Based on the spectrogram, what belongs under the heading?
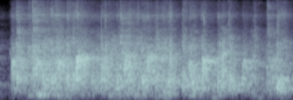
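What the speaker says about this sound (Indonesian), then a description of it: "Tepuk tangan." A class of students applauds in a classroom, a sudden burst of clapping that starts sharply and carries on as a lively, fairly loud patter for a few seconds.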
